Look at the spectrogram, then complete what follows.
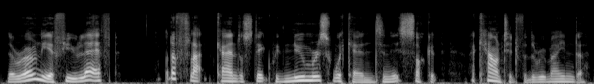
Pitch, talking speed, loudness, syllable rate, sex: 140 Hz, 210 wpm, -18 LUFS, 6.6 syllables/s, male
